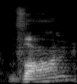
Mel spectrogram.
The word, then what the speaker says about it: Vaughan: follow grupo bogan on Instagram it's grupo underscore Vaughn as we pronounce it and make sure you follow us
